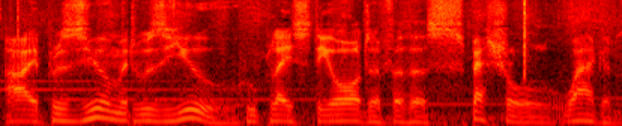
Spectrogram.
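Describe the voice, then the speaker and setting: A man's voice: fairly low pitch, animated, moderate pace, over loud music, lightly acted. An actor playing a composed male detective who questions witnesses politely and formally in a video game. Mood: calm inquiry. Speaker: investigator.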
